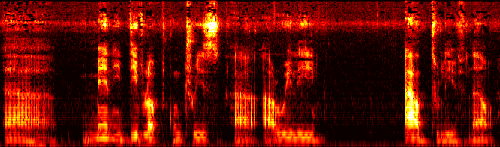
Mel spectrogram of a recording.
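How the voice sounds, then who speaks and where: A man in his thirties with a strong French accent, vlogging outdoors in a halting way with many fillers and restarts. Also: deep voice, steady tone, vocal fry. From France. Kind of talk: casual walking vlog. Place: outdoors in a seaside mountain town.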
